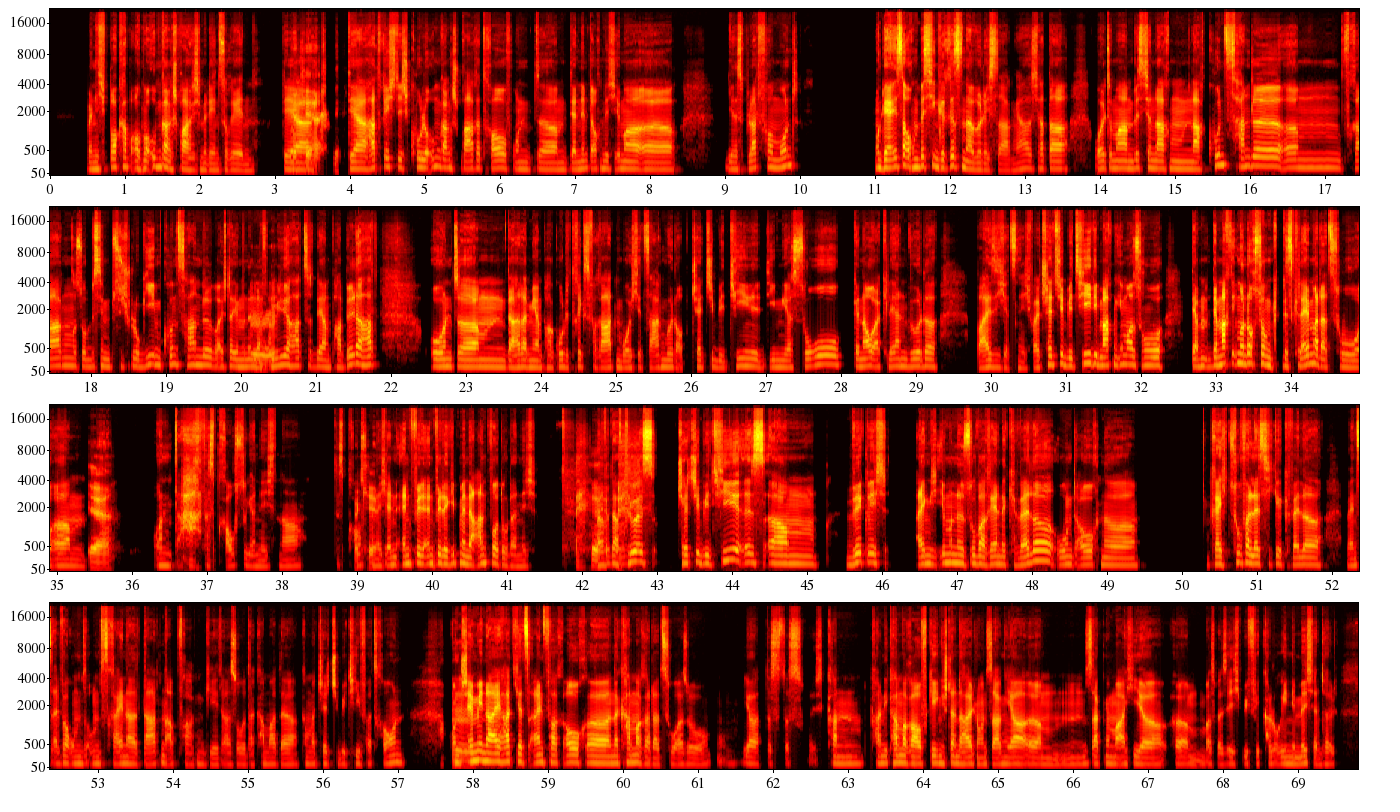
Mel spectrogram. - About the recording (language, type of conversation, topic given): German, podcast, Welche Apps machen dich im Alltag wirklich produktiv?
- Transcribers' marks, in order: chuckle; stressed: "so"; other background noise; chuckle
